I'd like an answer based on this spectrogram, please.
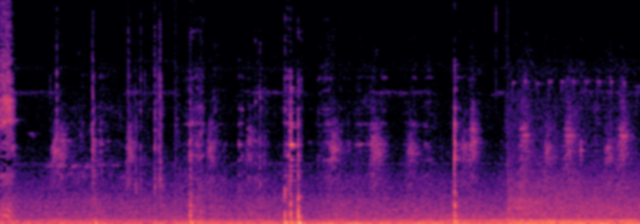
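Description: A few light knocks and clicks as a plastic plant pot is handled, the loudest about halfway through, over a steady low hum with faint bird chirps.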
